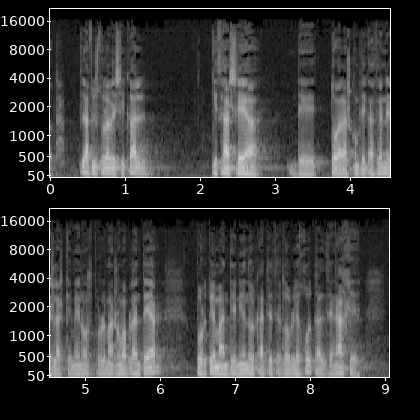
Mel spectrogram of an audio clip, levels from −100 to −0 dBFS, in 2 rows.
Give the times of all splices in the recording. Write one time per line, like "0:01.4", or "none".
none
